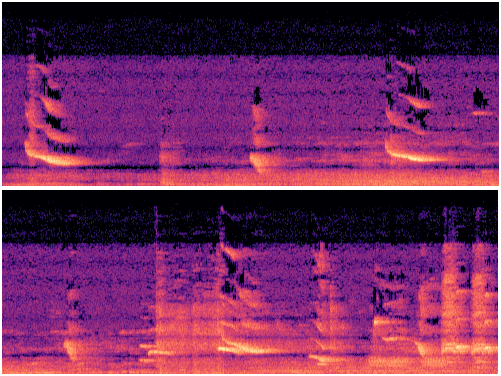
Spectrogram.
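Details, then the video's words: Several Chopi blackbirds singing: clear whistled notes that slur downward, each given about every one to two seconds, with denser overlapping whistles toward the end over a steady low rumble of background noise. "Cantos, meus pássaros preto"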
